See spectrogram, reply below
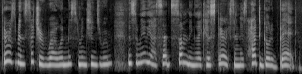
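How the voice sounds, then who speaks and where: A woman voicing excited, curious schoolgirls with eager, exclamatory questions in a storybook reading. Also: high-pitched, a little fast, no room sound, pitched above the performer's own voice, natural voice.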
